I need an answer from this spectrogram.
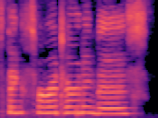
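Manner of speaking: high, light grateful voice; Clarissa voice. Acted. Clarissa thanking Anderson for returning the book, high and sweet. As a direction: chirp it sweetly like a kind stranger. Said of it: "she goes".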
